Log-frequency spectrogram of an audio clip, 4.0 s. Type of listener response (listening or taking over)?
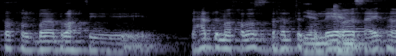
listening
